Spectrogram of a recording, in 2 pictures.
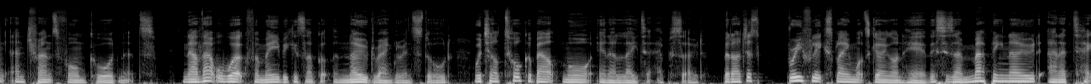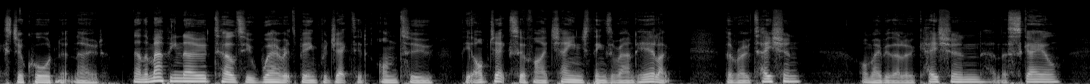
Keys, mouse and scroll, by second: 10.5 click, 12.1 click, 14.0-16.9 drag, 19.3-21.8 drag.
